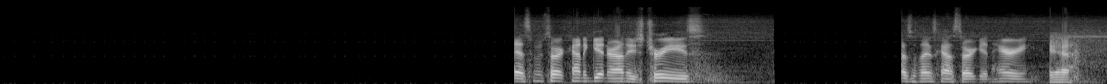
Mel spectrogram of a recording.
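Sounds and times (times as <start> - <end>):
faint intercom hiss: 5.2 - 7.8, 9.0 - 11.0.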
